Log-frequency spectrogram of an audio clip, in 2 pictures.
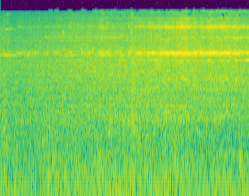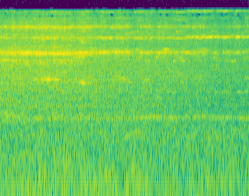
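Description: A train runs along a railway with a steady, loud rumble of wagons and wheels, overlaid by thin high squealing tones from the wheels throughout, with no voices.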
